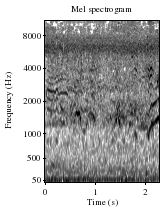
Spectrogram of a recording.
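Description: High-pitched shouts and calls of children playing football, wavering in pitch, over a steady low rumble of wind on the microphone.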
